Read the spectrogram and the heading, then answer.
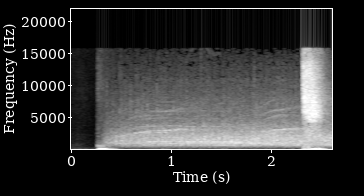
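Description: Studio audience applause starts abruptly as a steady wash of clapping. It holds at an even level for about two seconds before a short, louder burst at the end.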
